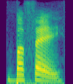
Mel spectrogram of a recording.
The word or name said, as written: buffet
